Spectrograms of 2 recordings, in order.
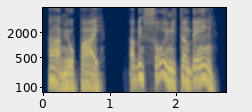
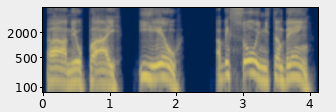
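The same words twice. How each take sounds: First: Pleading. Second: High, loud, slow bitter plea; bitter cry. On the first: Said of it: "Esaú suplicou". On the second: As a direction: cry out to his father in anguish, much higher and louder. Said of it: "soltou um forte grito amargurado e suplicou". (grito amargurado e suplicante, agudo e forte) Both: A narrator's reading.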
